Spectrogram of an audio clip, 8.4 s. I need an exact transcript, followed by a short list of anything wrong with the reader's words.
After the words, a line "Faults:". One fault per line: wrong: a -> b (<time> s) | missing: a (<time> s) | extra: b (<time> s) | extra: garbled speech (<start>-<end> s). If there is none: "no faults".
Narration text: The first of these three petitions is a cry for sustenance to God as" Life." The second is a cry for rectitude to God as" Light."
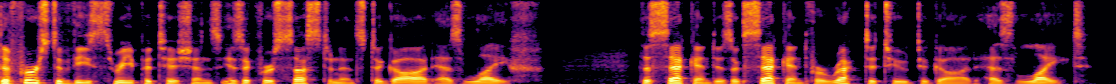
The first of these three petitions is a for sustenance to God as" Life." The second is a second for rectitude to God as" Light."
Faults:
missing: cry (1.9 s)
wrong: cry -> second (5.6 s)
